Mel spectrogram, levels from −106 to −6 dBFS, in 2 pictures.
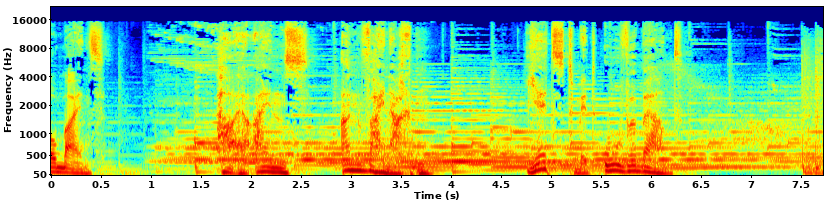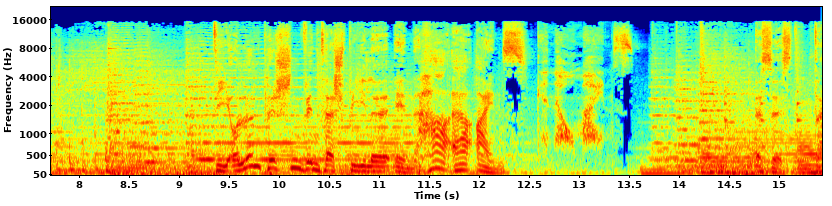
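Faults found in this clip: No audible faults found in the reviewed audio; nothing to escalate.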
